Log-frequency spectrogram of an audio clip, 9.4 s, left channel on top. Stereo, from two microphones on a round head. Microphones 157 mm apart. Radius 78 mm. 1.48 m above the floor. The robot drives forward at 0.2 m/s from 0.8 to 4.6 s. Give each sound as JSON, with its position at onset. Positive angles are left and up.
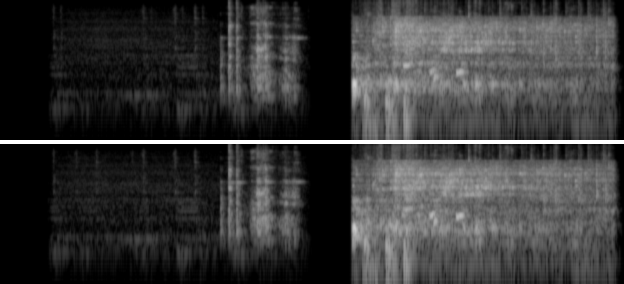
{"t": 3.3, "sound": "dishes clattering", "side_deg": 15, "distance_m": 0.7}
{"t": 5.3, "sound": "a toilet flushing", "side_deg": 15, "distance_m": 0.7}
